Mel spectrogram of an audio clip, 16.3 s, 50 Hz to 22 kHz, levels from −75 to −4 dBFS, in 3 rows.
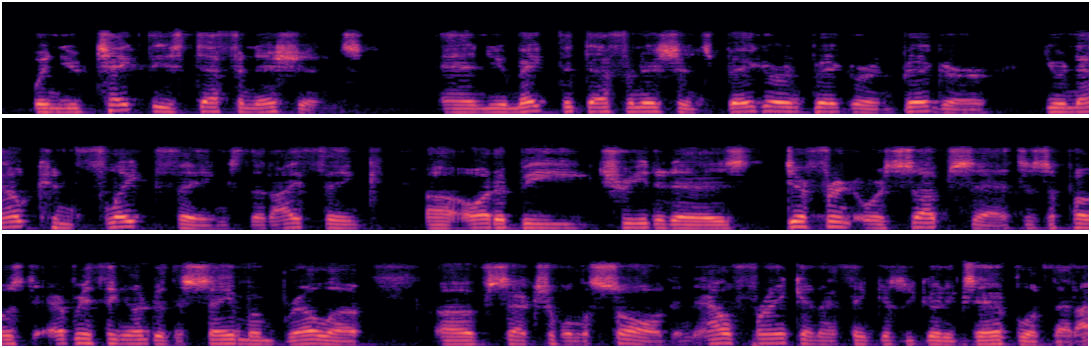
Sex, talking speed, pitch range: male, 195 wpm, 125-150 Hz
